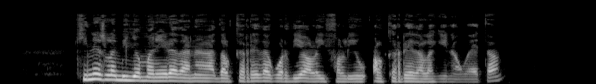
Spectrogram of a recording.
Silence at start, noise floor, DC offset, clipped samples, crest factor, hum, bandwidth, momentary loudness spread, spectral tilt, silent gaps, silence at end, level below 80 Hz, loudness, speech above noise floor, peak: 0.75 s; -77 dBFS; under 0.1%; under 0.1%; 18 dB; none; 11.5 kHz; 11 LU; -7 dB/octave; none; 0.95 s; -70 dBFS; -20 LUFS; 57 dB; -4 dBFS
